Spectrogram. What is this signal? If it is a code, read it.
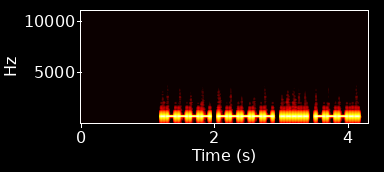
Morse code, heard as a keyed tone, about 28 wpm, 700 Hz. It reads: 1058
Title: Worked All Europe DX Contest - QTC Exchange - 28wpm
